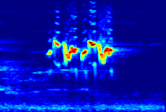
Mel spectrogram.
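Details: Sooty-headed bulbul (kutilang) in full voice: a fast cluster of about six bubbly whistled notes, preceded by a faint thin tonal sound, over soft background hum.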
